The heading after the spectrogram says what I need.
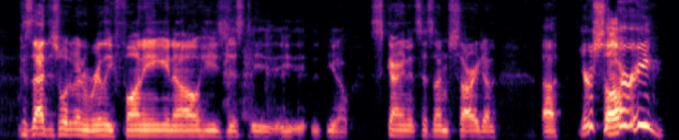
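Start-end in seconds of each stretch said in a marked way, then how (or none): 5.4-6.5 silly goofy cartoon voice with swooping pitch. Mocking a bad dub where Skynet speaks this line: Goofy-like voice. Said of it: "it sounds like Goofy or whatever".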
